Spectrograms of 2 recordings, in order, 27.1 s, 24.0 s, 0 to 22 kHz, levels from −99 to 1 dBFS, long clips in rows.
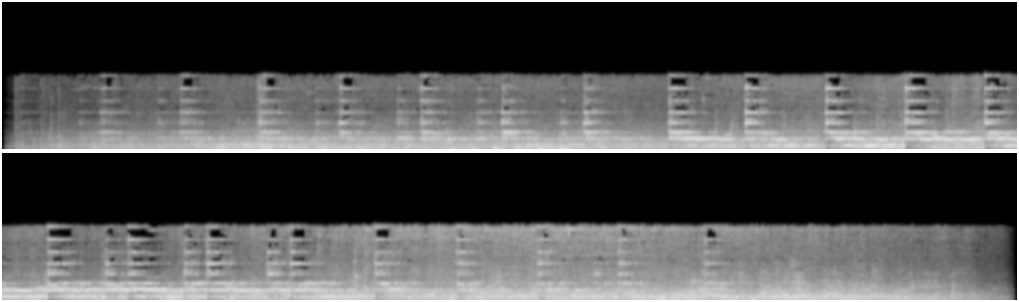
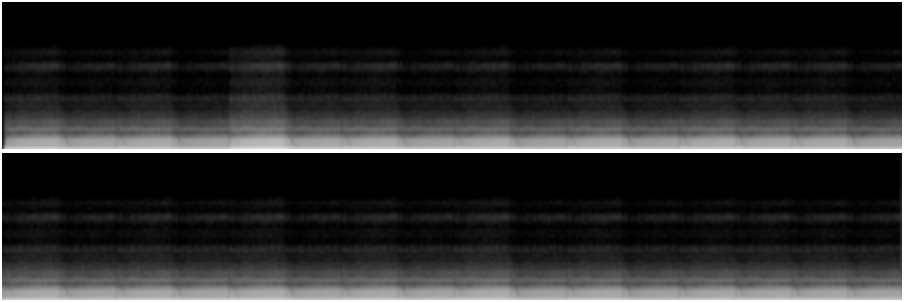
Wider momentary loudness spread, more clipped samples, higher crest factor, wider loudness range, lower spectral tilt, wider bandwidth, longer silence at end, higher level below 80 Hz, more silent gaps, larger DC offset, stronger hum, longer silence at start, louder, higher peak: first, 12 LU vs 4 LU; neither; about the same, 14 dB vs 14 dB; first, 8 LU vs 4 LU; second, -3 dB/octave vs -7.5 dB/octave; first, 11.5 kHz vs 4.2 kHz; first, 0.15 s vs 0 s; first, -44 dBFS vs -80 dBFS; neither; neither; neither; about the same, 0.15 s vs 0.05 s; first, -15 LUFS vs -23 LUFS; first, -2 dBFS vs -10 dBFS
